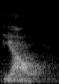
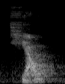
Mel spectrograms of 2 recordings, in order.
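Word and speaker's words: 调: So here's our second one, which can either be pronounced diao or tiao, both of which can have a variety of meanings.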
